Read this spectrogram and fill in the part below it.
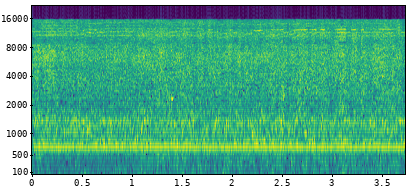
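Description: A Fugetsu electric eyebrow trimmer shaver hums continuously, a thin, steady high-pitched whine held close and alone.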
